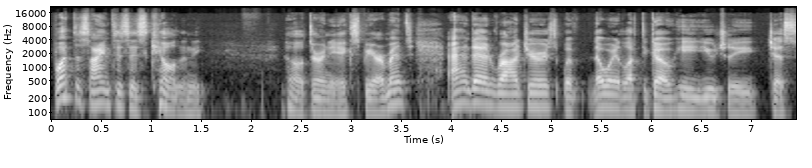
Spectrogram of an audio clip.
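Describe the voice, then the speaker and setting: A man's bright, sharp, medium-pitched voice with lively intonation at a moderate pace, on a very clean recording over a silent background. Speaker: movie reviewer. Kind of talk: casual movie review. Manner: halting.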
